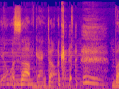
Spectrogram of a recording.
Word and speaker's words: Gangtok: This town has such a cool name, Gangtok. It sounds like a rapper's name. Yo, what's up, Gangtok? But, uh it's actually pronounced Gungtok.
